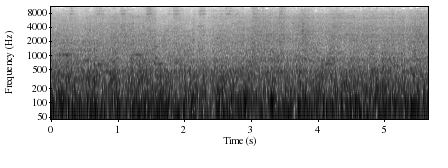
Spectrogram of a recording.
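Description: Moving train on the rails, a steady loud low rumble of wheels and running gear.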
